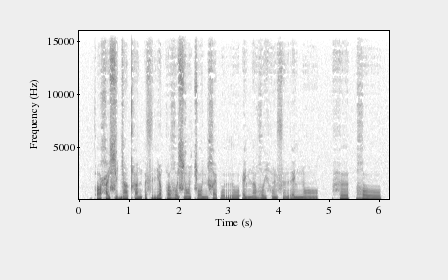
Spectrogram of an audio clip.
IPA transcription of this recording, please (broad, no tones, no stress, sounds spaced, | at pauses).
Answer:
qʼ ɔ ħ ɛ ɕ ə ɟ ã qʰ ɛ n ʔ ə s r i qʷ i ʁʷ ɛ ɕ ɔ̃ c ɔ ɲ χ ɛ p o r o ʔ ɛ lʲ n ã ʁʷ i h õ lʲ s ə̃ r ɛ lʲ ɲ ɔ̃ | h ə | ʁ o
